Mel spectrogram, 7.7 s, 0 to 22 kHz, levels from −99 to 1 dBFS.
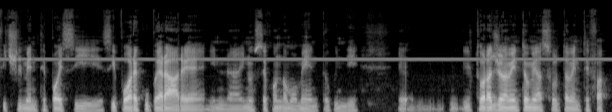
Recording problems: high-pitched whine; noticeable; throughout; 2.5 kHz, 15 dB below the speech

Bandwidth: 15 kHz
